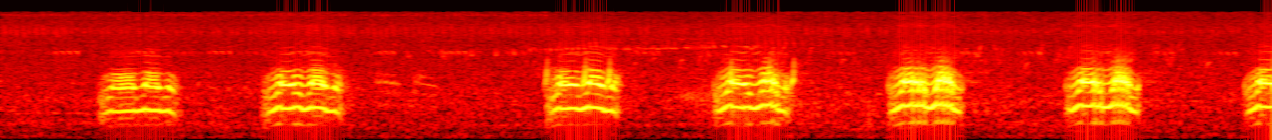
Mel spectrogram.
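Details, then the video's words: Female common quail calling, a sound used by hunters to lure quail: short, harsh, buzzy notes rich in overtones, given singly about once every second in a steady series of seven, with a quiet background. "مادہ بٹیر کی اواز quail sound batiar Ki Awaz"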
